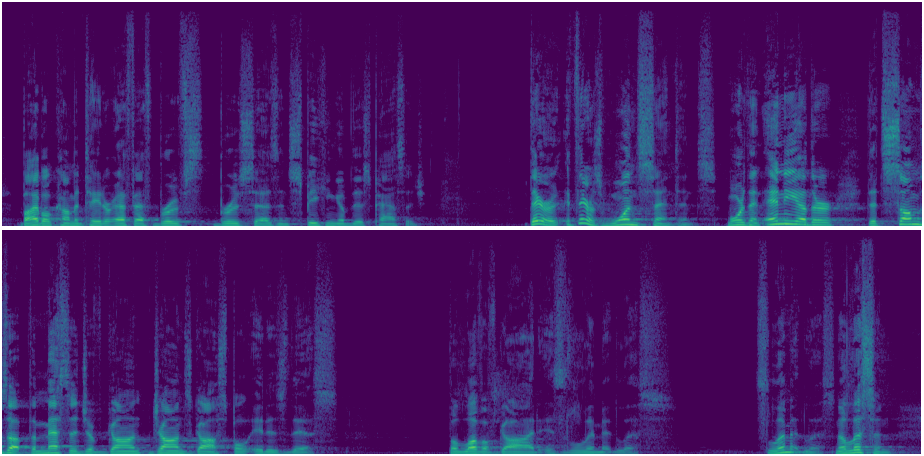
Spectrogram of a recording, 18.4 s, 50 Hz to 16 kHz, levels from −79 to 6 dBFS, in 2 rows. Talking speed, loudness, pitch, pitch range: 145 wpm, -27 LUFS, 130 Hz, 110-145 Hz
